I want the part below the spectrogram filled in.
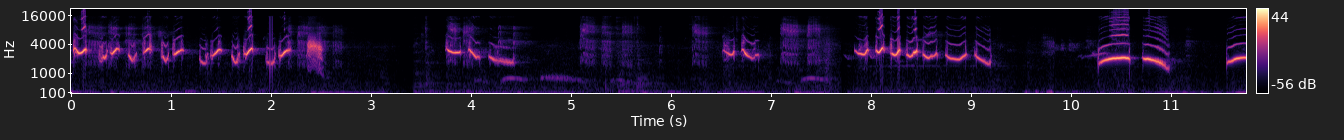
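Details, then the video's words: Lively male common iora, recorded as a lure to provoke other birds: rapid runs of short whistled chirps repeated about three per second, pauses between phrases, ending with louder arched whistles. "SUARA BURUNG CIPOH SIRTU GACOR COCOK UNTUK PANCINGAN"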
